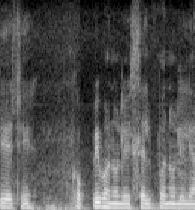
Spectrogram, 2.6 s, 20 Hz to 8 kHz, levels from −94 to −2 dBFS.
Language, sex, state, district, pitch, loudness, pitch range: Marathi, female, Maharashtra, Sindhudurg, 145 Hz, -16 LUFS, 140-150 Hz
